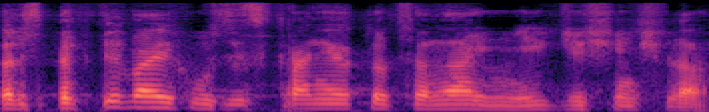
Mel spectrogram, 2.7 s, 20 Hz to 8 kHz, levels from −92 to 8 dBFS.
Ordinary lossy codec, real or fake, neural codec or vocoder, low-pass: none; fake; codec, 44.1 kHz, 2.6 kbps, SNAC; 7.2 kHz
